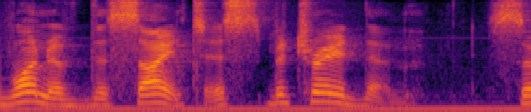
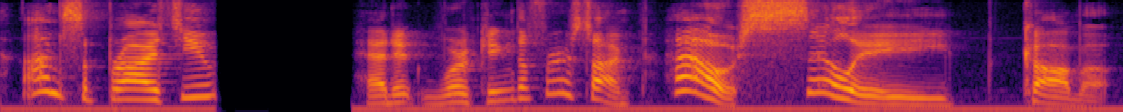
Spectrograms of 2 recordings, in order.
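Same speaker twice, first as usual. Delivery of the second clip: a higher, louder, eager pony voice; Twilight voice; 4 semitones higher, 8 dB louder than usual. Acted. Twilight explaining the broken controller, in a higher, louder voice. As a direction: voice the clever little pony explaining. Twilight speaking, read aloud.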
